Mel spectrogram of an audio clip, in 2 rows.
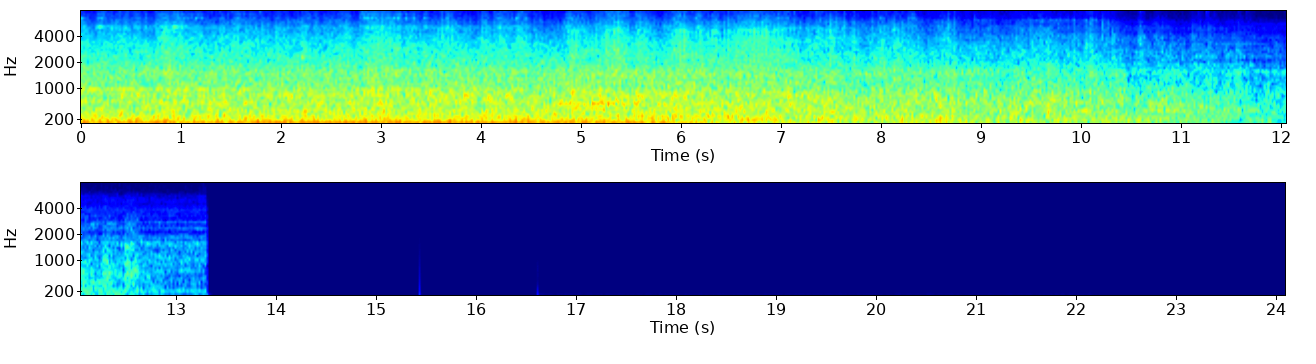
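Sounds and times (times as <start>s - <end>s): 
military vehicles: 0.0s - 13.3s.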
